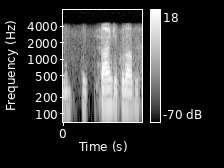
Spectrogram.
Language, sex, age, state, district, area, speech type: Telugu, male, 18-30, Telangana, Mahabubabad, urban, conversation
